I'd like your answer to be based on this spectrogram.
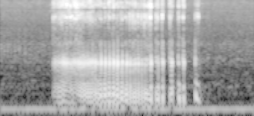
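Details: Pomeranian dog snoring during a midday nap: one rattling, fluttering snore breaking into short snorts, over a steady electrical hum.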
